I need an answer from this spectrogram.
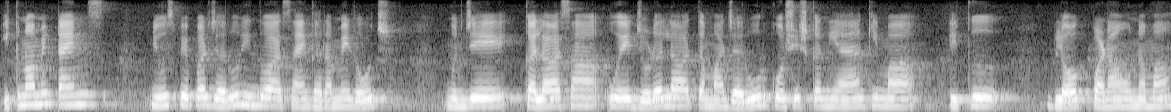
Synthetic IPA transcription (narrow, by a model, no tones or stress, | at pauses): ɪknɔːmɪk̚ʈaːɪmz | njuːzpeːpəɾzɐɾuːɾĩːn̆d̪oaːɐsãːẽɡʱɐɾə̆mẽɾoːd͡ʑ | mʊ̃ɦɪ̃ɲd͡ʑekɐlasãʊɦed͡ʑʊɽəlat̪ɐmãzɐɾuːɾkoːʃɪʃkɐ̃nd̪iaːɦijãkimã | ɦɪkʊ | blɔːɡ̚pɐɽ̃ãʊnə̆mã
